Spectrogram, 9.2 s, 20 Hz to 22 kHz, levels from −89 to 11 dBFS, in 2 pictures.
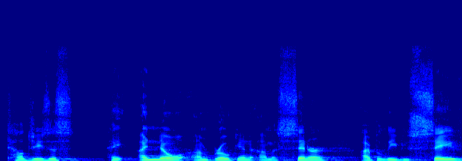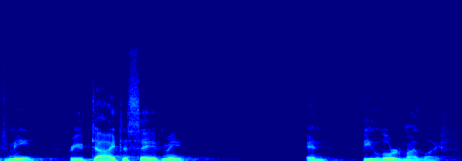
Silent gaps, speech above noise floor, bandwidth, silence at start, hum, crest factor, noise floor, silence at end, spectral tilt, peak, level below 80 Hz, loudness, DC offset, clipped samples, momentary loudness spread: none; over 45 dB; 16 kHz; 0.05 s; none; 20 dB; under -90 dBFS; 0.2 s; -6.5 dB/octave; -28 dBFS; under -90 dBFS; -46 LUFS; under 0.1%; under 0.1%; 11 LU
